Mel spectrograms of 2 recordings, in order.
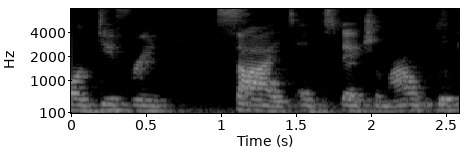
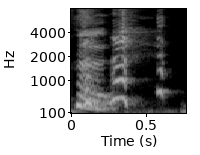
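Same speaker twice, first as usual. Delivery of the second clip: high, loud burst of laughter; real laugh; 12 semitones higher, 14 dB louder than usual. Real, not acted. Laughs about Suge Knight's car.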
